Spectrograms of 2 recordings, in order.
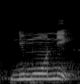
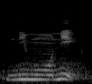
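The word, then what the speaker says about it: mnemonic: इसको हम क्या पढ़ेंगे निमोनिक निमोनिक एम साइलेंट हो जाएगा इसका उच्चारण नहीं होगा निमोनिक निमोनिक का मतलब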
